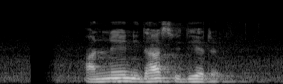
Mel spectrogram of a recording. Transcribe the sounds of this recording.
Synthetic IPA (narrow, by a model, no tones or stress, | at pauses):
anːeənid̪ʱaːsʋid̪iɦəʈə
